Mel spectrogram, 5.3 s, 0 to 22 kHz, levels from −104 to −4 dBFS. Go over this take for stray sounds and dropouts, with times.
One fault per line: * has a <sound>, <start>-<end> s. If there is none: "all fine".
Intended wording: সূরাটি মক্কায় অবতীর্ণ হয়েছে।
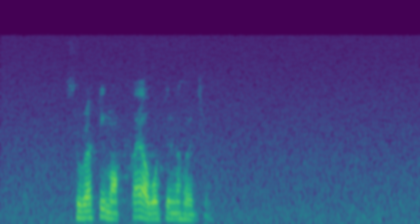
all fine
